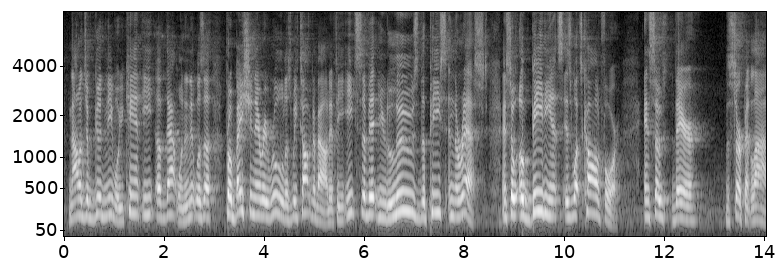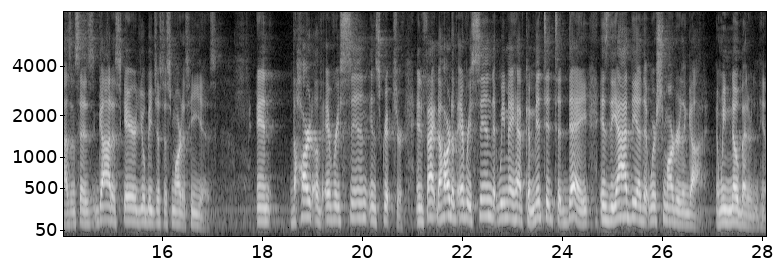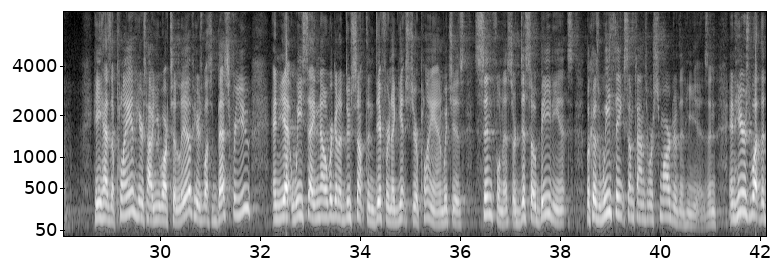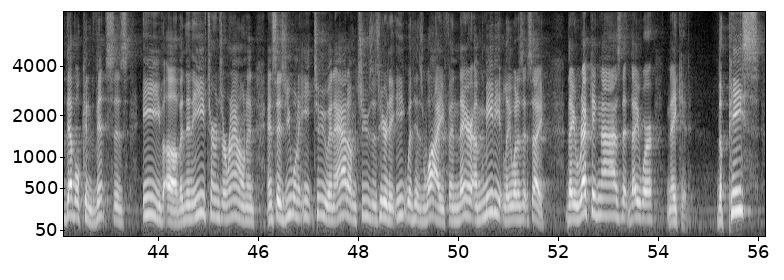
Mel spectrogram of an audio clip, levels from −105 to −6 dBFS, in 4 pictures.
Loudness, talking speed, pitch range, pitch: -22 LUFS, 195 wpm, 130-180 Hz, 160 Hz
